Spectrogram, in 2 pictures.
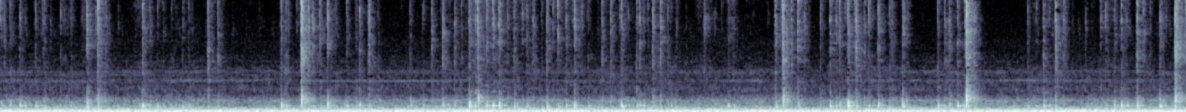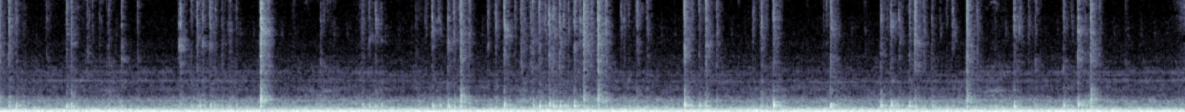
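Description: Typing on a keyboard: irregular soft key clicks in short runs, over a steady low background hum.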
